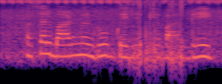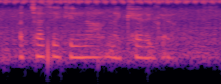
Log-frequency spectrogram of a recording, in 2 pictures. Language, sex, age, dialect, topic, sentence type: Bhojpuri, female, 18-24, Southern / Standard, agriculture, question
